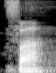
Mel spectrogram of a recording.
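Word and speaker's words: ف: Fa is pronounced when you touch the edge of the incisor 2 teeth on the lower lip.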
